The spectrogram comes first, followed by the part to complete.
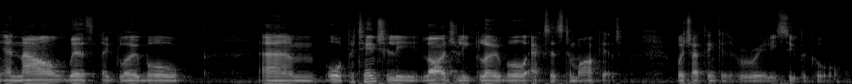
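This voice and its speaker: Rambling low-voiced man from South Africa. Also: sharp tone. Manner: rambling, many ums and restarts. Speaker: creative studio head, guest. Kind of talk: casual interview chat. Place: home studio. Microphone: studio microphone.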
